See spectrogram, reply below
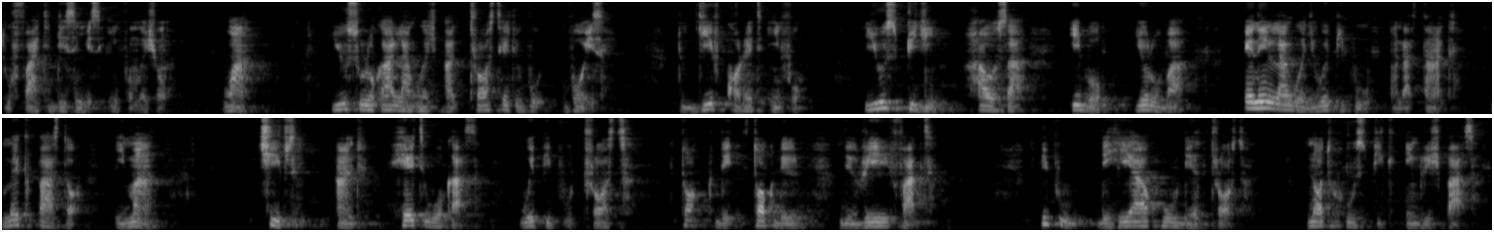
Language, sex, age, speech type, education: Nigerian Pidgin, male, 30-45, spontaneous, tertiary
